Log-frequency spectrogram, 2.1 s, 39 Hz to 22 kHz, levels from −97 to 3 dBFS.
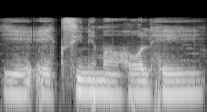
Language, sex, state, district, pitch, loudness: Hindi, male, Arunachal Pradesh, Longding, 115 Hz, -15 LUFS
